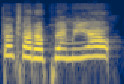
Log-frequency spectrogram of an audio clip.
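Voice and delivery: squeaky helium voice, very high and loud. Pretend. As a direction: talk like you sucked a balloon. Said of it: "that's why I did the helium voice".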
